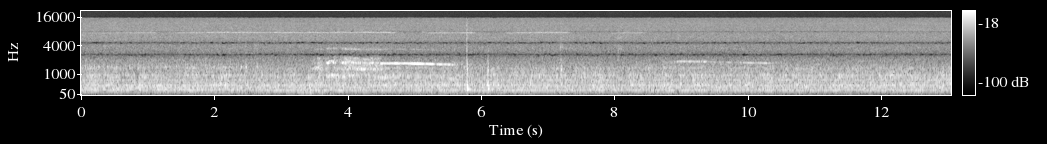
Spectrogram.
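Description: Near silence: faint background hiss, with one faint distant call lasting about a second and a half about four seconds in, and a single soft click shortly after.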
